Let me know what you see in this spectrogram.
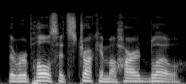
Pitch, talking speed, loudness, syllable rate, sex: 140 Hz, 255 wpm, -17 LUFS, 5.9 syllables/s, male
